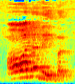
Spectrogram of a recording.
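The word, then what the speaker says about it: honorable: ठीक है, अब यहाँ पे देखिए एन ऑनरेबल मैन, सेम चीज, यहाँ पे ऑनरेबल में ये हमारा एच क्या है, साइलेंट हो गया है, ऑनरेबल, पहला जो साउंड है क्या निकल रहा है, अ निकल रहा है, इसीलिए हम यहाँ पे एन लगा दिए।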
